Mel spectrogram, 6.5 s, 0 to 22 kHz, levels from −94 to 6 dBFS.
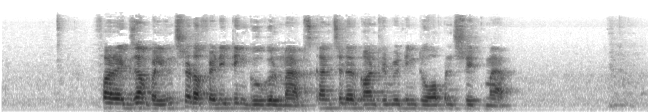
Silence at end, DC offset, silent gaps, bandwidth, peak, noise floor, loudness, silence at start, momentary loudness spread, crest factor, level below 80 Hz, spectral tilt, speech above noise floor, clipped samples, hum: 1.35 s; under 0.1%; none; 13 kHz; 0 dBFS; -58 dBFS; -18 LUFS; 1.05 s; 10 LU; 20 dB; -68 dBFS; -3 dB/octave; 40 dB; under 0.1%; none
